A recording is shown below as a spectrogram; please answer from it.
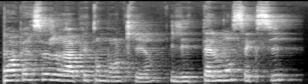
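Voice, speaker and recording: A woman's voice: a little high, steady tone, fairly quick, echoey room, natural voice. Woman doing a blunt cheeky best friend.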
